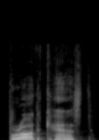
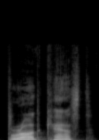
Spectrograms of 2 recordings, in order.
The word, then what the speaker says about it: broadcast: 뜻이 되겠습니다 이번 단어는 broadcast broadcast broadcast라고 발음하시면 되겠고요 이때 강세는 앞부분에 있는의 강세가 있습니다 그래서 broadcast라고 발음하시면 좋겠고요 품사는 동사 뜻은 방송하다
